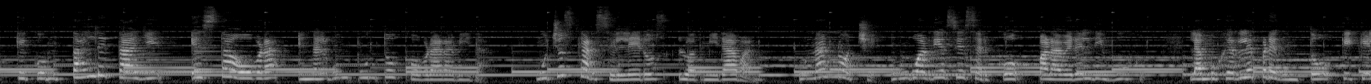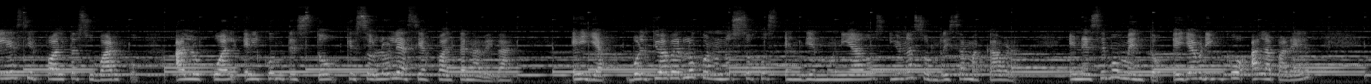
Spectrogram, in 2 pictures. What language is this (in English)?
Spanish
